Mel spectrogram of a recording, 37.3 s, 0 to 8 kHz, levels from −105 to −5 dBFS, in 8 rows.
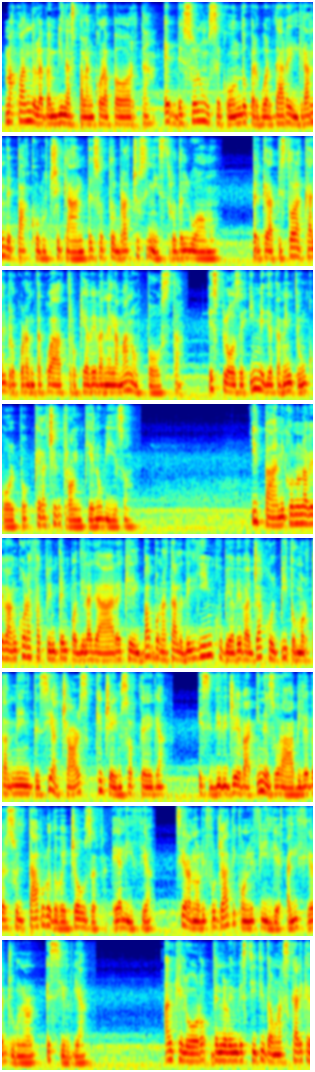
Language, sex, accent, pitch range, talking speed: Italian, female, native, 115-140 Hz, 155 wpm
